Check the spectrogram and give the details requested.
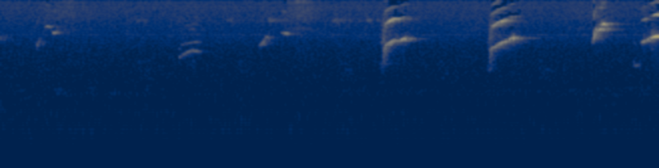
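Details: Male Gloucester canary kept as a pet, heard after his moulting period: several faint short upslurs, then three louder sweeping upward chirps about a second apart, ending on a rising ringing note.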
